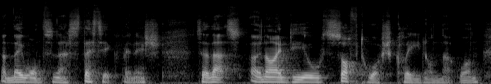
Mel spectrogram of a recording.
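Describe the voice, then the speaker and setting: Here a man talks at a moderate pace in a somewhat breathy voice. His pitch is fairly low, with ordinary variation. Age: 60s. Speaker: exterior cleaning business owner. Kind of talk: podcast interview.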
